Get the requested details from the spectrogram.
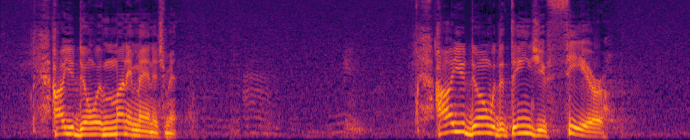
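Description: A middle-aged man speaks loudly and with animation, close by.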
